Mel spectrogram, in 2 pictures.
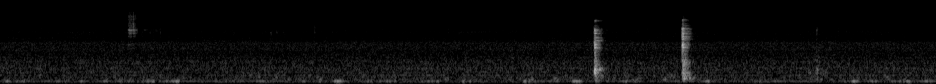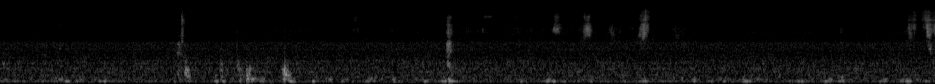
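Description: Quiet room tone: a steady low hum with scattered sharp clicks, the two loudest about six and seven seconds in.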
